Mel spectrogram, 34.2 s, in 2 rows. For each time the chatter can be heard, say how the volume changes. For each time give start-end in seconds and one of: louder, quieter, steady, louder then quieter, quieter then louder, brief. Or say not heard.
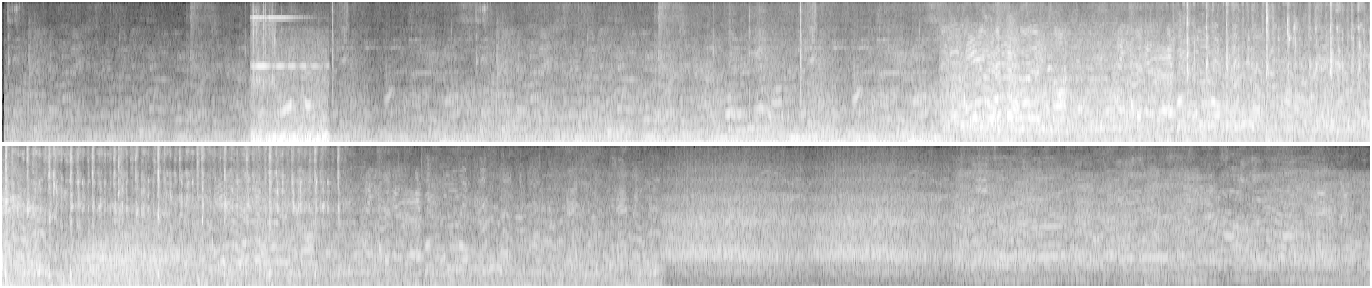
0.0-34.1 louder then quieter.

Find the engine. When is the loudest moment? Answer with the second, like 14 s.
16 s.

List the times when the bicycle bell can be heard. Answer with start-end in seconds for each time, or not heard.
3.1-4.1.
